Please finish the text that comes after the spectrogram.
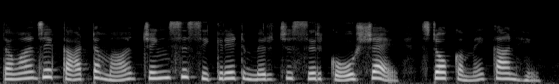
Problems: constant background noise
